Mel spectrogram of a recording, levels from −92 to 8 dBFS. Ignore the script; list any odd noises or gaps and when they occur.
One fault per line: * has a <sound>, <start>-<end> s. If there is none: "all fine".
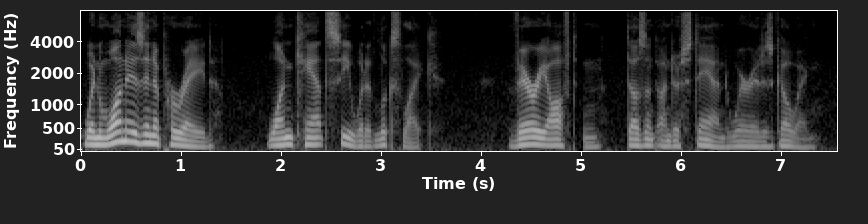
* has a dropout, 4.9-5.0 s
